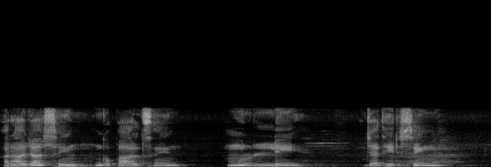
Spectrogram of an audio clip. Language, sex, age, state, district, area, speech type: Maithili, female, 18-30, Bihar, Sitamarhi, rural, spontaneous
